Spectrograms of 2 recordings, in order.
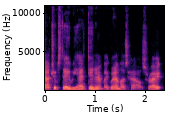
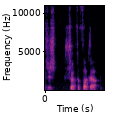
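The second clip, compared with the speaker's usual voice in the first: usual speaking voice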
